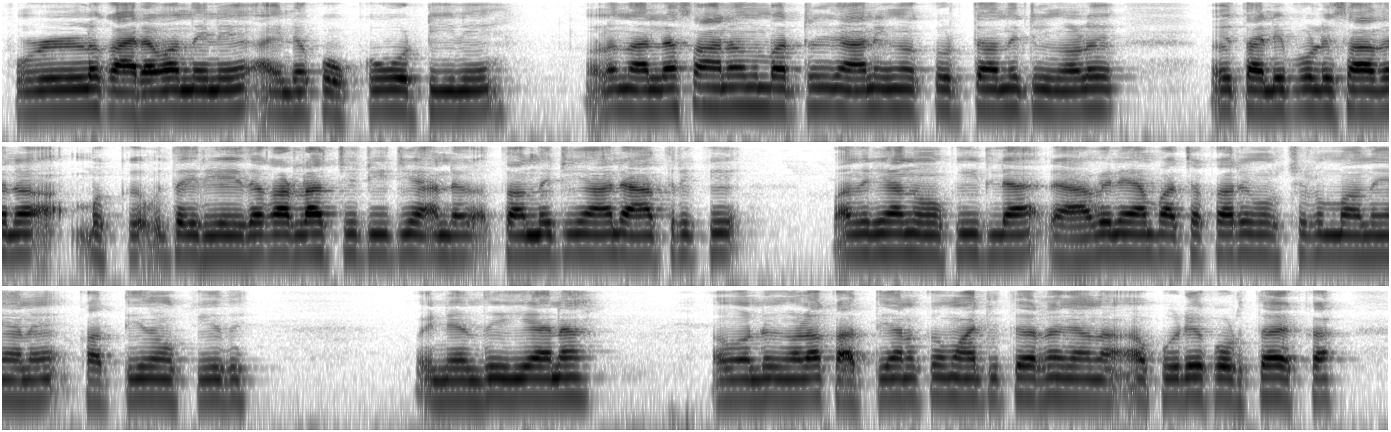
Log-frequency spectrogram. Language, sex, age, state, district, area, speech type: Malayalam, female, 60+, Kerala, Kannur, rural, spontaneous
